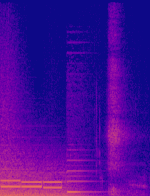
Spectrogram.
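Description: Tail of a TV channel ident jingle: held electronic chord tones that change pitch twice and fade away after about a second and a half, leaving quiet studio room tone.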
